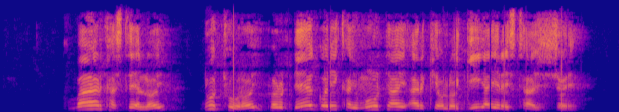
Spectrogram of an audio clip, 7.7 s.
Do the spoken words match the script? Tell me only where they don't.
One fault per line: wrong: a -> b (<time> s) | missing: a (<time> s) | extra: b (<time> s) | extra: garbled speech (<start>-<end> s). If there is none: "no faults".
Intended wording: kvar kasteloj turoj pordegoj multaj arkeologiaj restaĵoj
extra: du (2.6 s)
extra: kaj (4.3 s)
